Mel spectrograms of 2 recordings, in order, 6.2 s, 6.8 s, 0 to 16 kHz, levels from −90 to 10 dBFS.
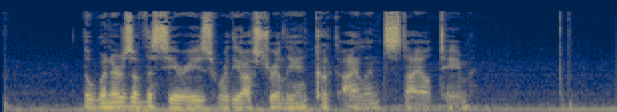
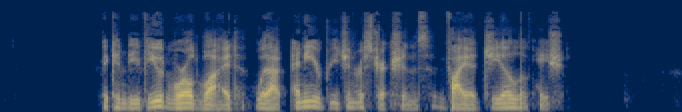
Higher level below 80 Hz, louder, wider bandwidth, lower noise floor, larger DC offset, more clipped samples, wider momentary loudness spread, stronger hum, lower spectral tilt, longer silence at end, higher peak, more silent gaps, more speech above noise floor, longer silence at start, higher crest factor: first, -34 dBFS vs -48 dBFS; first, -17 LUFS vs -21 LUFS; about the same, 11.5 kHz vs 11.5 kHz; second, -42 dBFS vs under -90 dBFS; neither; neither; first, 15 LU vs 11 LU; neither; second, -3 dB/octave vs -6 dB/octave; second, 0 s vs 1.2 s; about the same, 0 dBFS vs -2 dBFS; neither; second, 23 dB vs over 69 dB; second, 0.05 s vs 1.05 s; about the same, 20 dB vs 20 dB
